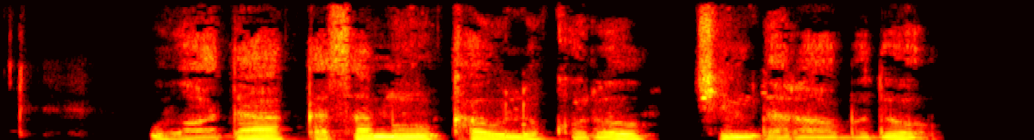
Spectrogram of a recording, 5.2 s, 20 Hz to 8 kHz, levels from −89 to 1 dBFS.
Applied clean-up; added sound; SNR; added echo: none; none; none; none.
